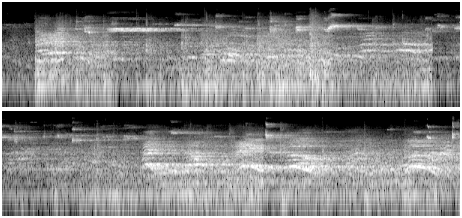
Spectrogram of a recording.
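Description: A basketball bouncing on a hardwood gym floor during a game, with players' voices echoing through the large hall.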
